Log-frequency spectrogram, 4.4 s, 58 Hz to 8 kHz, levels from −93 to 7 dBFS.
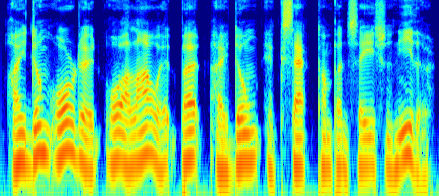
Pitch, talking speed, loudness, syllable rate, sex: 130 Hz, 175 wpm, -19 LUFS, 5.0 syllables/s, male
